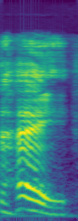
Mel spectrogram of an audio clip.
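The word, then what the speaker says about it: ה: So see, we call the letter a hay, we call it an H, but the sound for both of them is a like in hay, hay.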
